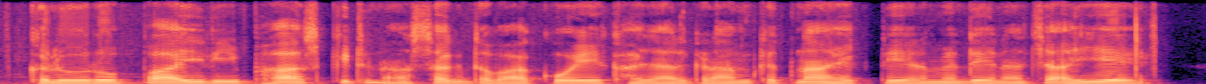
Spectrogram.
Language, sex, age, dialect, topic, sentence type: Magahi, male, 18-24, Southern, agriculture, question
